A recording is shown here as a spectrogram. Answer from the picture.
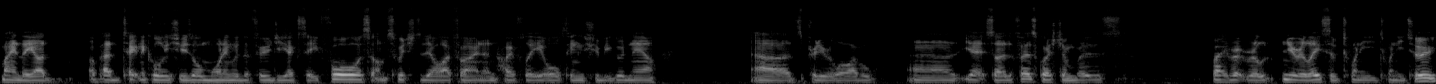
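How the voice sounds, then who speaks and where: A man speaks at a fairly quick pace with an Australian accent. His pitch is fairly low and his intonation monotone and flat. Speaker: record collector. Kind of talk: casual talk to camera.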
